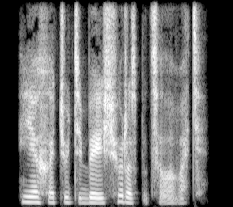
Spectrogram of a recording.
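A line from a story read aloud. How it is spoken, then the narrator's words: Mumbling against a cheek. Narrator (Russian): бормочу, касаясь губами мягкой и тёплой щеки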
